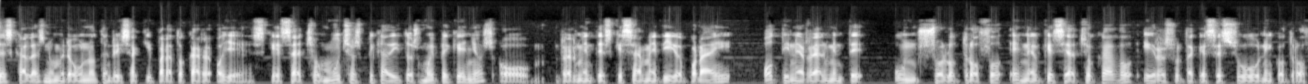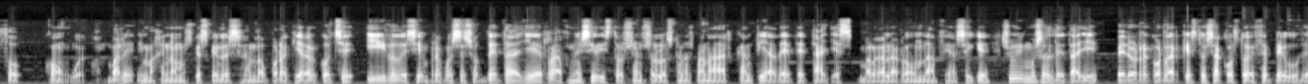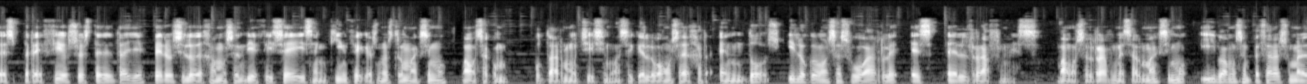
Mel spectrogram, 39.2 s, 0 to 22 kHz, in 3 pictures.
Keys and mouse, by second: 3.3 middle click, 4.3-5.7 drag, 7.5-13.6 drag, 13.9-14.3 middle drag, 15.5 middle drag, 16.5 shift+middle click, 17.0 middle click, 18.3 shift+middle click, 23.0-24.6 drag, 25.4 alt+middle click, 26.3 middle click, 27.7-28.8 drag, 32.2 click, 34.5 click, 38.3 shift+click.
